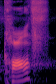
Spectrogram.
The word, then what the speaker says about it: Kaf: Kaf. Right? Turn your head and cough.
